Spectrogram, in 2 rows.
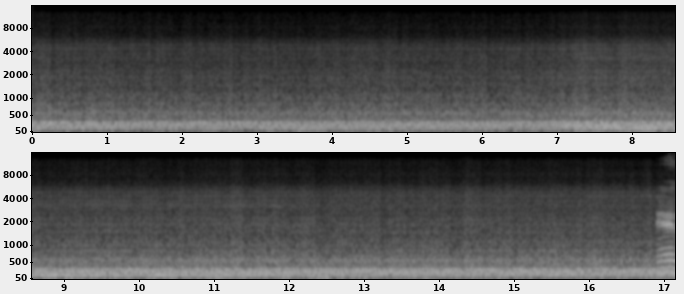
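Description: Airbus A300 engines idling in a flight simulator game, a steady low droning rumble that holds even and slightly swells partway through, with no pauses or talk.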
